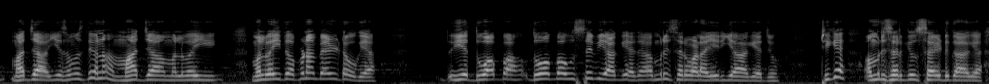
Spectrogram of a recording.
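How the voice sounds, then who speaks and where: A male teacher from Rajasthan, lecturing a class in a chatty way and filling pauses with "okay". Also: high-pitched, sharp tone. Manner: chatty, says "theek hai" constantly, acts out regional speech.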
